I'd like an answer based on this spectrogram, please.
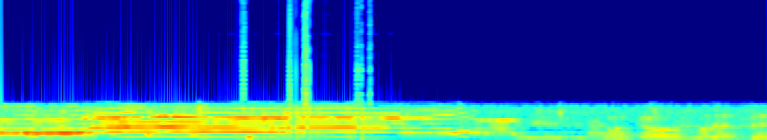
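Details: Silvik, an angry domestic cat attacking its enemy, lets out a long drawn-out harmonic yowl that holds steady for about two seconds, then sags lower and breaks into rougher, softer growling noises.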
